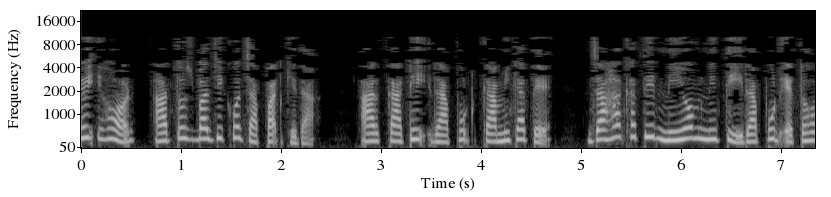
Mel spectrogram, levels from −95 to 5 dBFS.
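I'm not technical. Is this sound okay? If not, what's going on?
No. The speech was likely squeezed hard by WMA compression, which throws away fine detail, so it sounds watery and ringing, with hiss that breathes and nothing above about 10 kHz. Around 1.95 to 1.99 seconds there is pre-echo: the compressor smeared its noise backwards, so a short hiss arrives about 46 milliseconds before a sharp sound, which then starts softly.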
